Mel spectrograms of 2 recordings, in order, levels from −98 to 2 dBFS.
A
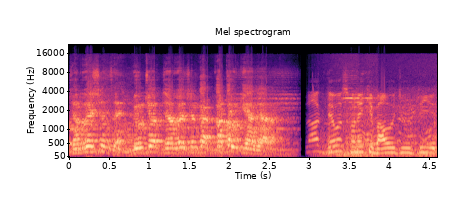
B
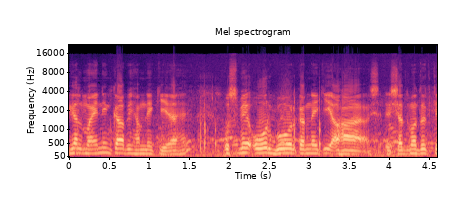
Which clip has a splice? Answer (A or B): A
